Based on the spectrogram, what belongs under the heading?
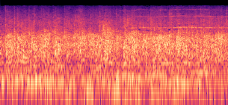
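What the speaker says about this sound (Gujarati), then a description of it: "આપણે એમને પણ જોરદાર તાળીઓથી વધાવીએ" Audience applause rings out at a community honoring ceremony as a guest is welcomed, a steady, dense wash of clapping from many hands that stays even and unbroken for the whole short stretch.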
